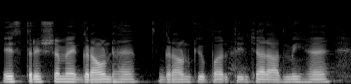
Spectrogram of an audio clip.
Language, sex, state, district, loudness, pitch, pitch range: Hindi, male, Jharkhand, Garhwa, -19 LUFS, 120 Hz, 115-125 Hz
